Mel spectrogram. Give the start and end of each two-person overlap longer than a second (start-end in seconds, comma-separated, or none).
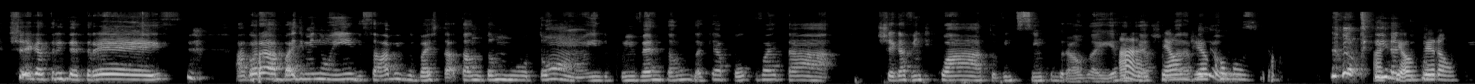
11.2-12.5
